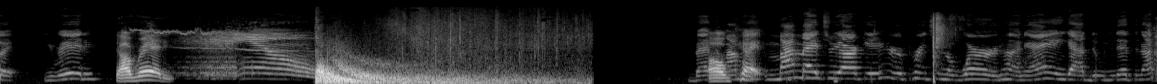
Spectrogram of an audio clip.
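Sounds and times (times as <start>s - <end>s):
speech: 0.0s - 2.2s, 7.0s - 11.5s
falling whistling tone: 1.3s - 4.5s
bomb blast: 3.2s - 6.0s.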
